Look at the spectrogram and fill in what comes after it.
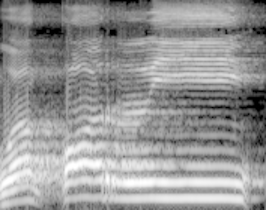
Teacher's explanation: Kemudian rok kalau berkasro ini tipis, tarqiqan. Wa qarri, ri tipis, bibir kita ke bawah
